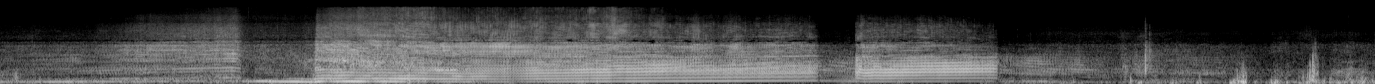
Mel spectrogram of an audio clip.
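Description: Rally car engine at full throttle as the car approaches and passes, its pitch climbing. A brief cut about eight seconds in is followed by a lower, rising pitch, as in an upshift. The sound then fades as the car drives away.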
